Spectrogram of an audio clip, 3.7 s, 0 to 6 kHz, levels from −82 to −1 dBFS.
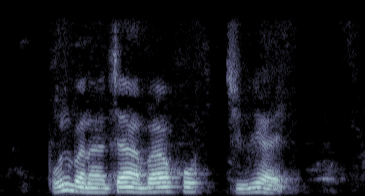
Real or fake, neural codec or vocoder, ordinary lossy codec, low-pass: real; none; AAC, 32 kbps; 5.4 kHz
